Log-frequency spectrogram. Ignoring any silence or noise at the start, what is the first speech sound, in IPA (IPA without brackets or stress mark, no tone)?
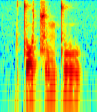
t̪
